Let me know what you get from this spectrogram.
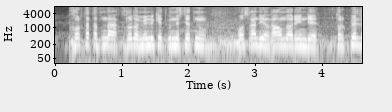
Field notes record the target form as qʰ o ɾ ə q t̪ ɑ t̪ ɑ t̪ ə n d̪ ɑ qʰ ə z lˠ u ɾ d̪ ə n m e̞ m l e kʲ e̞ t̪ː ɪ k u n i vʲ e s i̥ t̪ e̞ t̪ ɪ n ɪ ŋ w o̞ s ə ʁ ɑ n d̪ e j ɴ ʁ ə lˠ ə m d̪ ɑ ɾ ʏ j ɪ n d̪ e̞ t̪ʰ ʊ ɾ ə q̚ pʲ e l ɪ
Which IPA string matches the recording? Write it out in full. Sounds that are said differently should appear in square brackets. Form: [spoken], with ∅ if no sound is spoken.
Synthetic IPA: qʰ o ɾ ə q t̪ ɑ t̪ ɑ t̪ ə n d̪ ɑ qʰ ə z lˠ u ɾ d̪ [ɑ] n m e̞ m l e kʲ e̞ t̪ː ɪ k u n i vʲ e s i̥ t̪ e̞ t̪ ɪ n ɪ ŋ w o̞ s ə ʁ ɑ n d̪ e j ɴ ʁ [ɑ] lˠ ə m d̪ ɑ ɾ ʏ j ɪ n d̪ e̞ t̪ʰ ʊ ɾ ə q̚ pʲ e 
